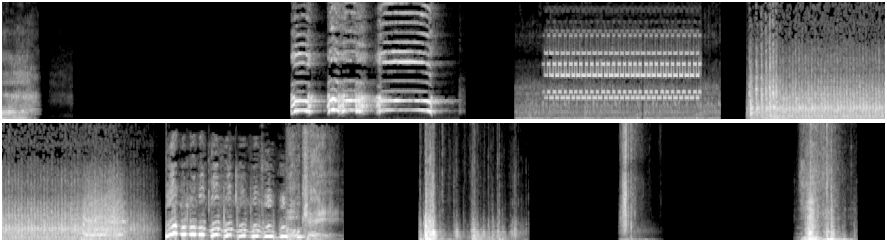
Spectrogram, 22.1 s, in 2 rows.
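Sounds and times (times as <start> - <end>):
rooster crowing: 3.6 - 5.7
engine rumbling: 6.4 - 7.0, 8.8 - 13.0.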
